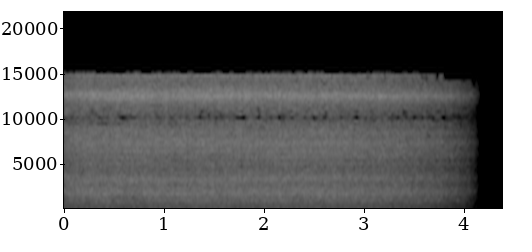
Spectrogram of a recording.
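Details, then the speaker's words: 1963 Impala SS V8, sounds like a 327, after Blaster II 12 volt coil and a different electric fuel pump fitted, run on remote starter: deep, even idle rumble, steady beat, no misses, then clean shutoff. "and I've rigged a little switch here for it and I've got my remote starter and it sounds like a 327"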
